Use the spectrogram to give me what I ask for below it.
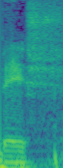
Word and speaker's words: Basche: Basche.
